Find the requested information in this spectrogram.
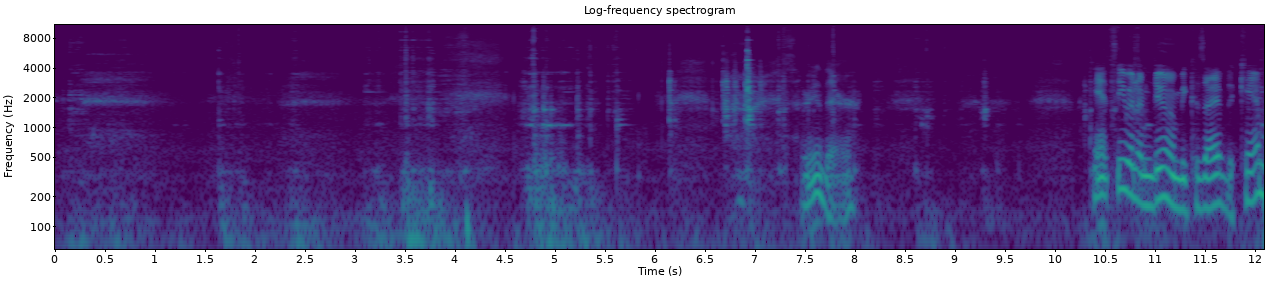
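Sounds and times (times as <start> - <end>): faint metallic clicks and taps: 4.6 - 11.0.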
